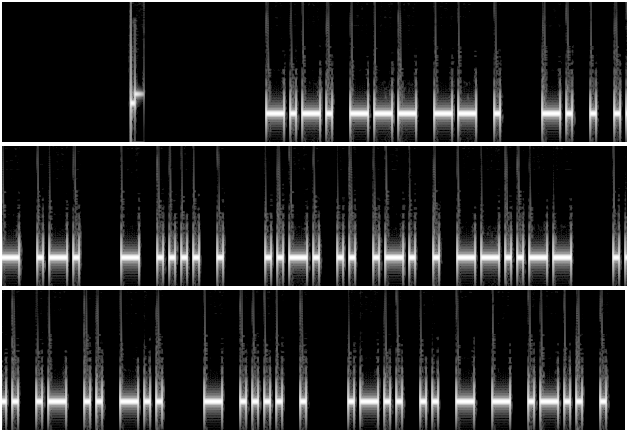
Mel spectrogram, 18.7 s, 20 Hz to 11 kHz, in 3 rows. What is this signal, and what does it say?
Morse code, heard as a keyed tone, about 20 wpm, 700 Hz. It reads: COME NEAR THE FIRE, SAID THE LITTLE
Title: Sentences from Top 1000 Words - Review Part 1 - 20wpm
